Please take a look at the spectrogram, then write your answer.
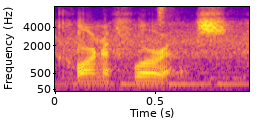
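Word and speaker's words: Kornephoros: claw of the Scorpion Hercules brightest star is pronounced cor foros and Corona boreal's brightest star is pronounced ala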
